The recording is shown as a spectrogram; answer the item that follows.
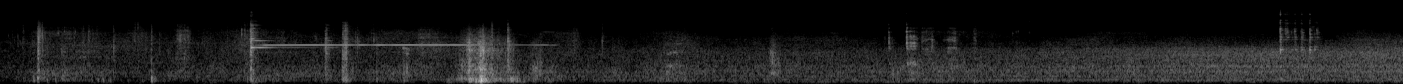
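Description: Metal spatula clinking and scraping on the wire racks of an electric smoker as salmon fillets are handled, in scattered light clicks. A thin high squeal lasts about three seconds, a few seconds in.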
